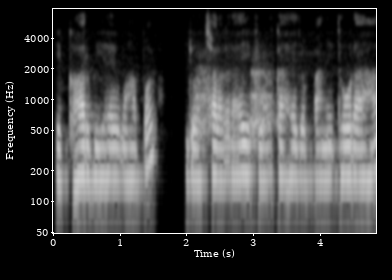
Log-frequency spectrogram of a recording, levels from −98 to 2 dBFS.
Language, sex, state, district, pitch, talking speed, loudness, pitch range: Hindi, female, Bihar, Purnia, 170 Hz, 245 wpm, -25 LUFS, 165-175 Hz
